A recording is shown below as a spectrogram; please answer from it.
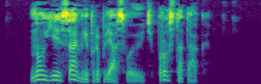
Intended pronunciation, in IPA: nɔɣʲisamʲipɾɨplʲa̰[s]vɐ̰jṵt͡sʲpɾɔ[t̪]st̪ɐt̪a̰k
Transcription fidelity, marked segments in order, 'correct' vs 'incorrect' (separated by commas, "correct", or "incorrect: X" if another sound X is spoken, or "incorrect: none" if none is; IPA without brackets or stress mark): correct, incorrect: none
